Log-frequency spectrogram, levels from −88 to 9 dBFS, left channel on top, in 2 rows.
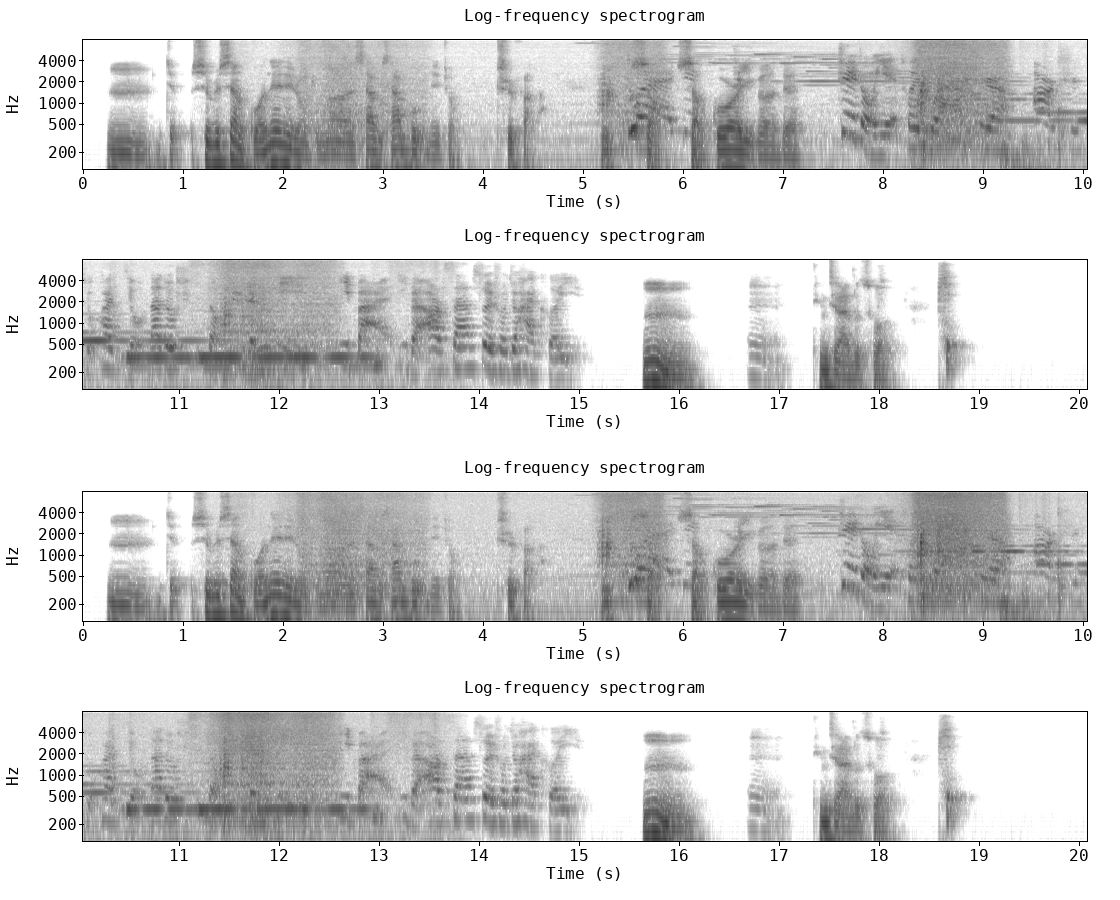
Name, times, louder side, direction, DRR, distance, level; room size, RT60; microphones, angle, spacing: voice 1, 0.2-3.8 4.1-4.5 5.2-7.2 15.6-16.2 17.4-18.1, left 1 dB, 20° left, 0.4 m, -29 dB
sound 1, 1.2-13.8, right 6 dB, 55° right, 0.5 m, -33 dB
sound 2, 4.9-13.0, left 1 dB, 25° right, 0.8 m, -34 dB
voice 2, 5.4-6.1 6.5-6.6 7.5-9.2 9.5-14.9 16.7-17.0 18.6-18.7, left 3 dB, 55° left, 0.7 m, -33 dB
3.3 x 2.1 x 3.8 m
head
